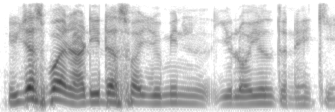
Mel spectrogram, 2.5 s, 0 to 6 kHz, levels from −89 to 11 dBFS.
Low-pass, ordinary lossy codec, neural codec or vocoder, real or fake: 5.4 kHz; none; none; real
